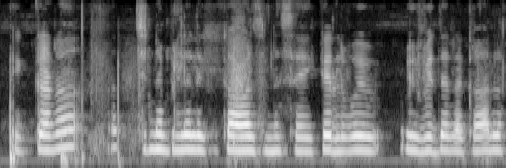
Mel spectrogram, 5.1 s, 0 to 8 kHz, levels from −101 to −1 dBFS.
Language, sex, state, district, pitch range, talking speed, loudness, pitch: Telugu, female, Andhra Pradesh, Annamaya, 215-230 Hz, 95 wpm, -16 LUFS, 225 Hz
